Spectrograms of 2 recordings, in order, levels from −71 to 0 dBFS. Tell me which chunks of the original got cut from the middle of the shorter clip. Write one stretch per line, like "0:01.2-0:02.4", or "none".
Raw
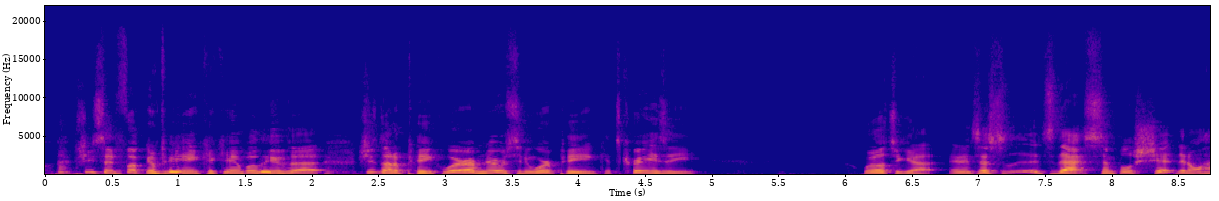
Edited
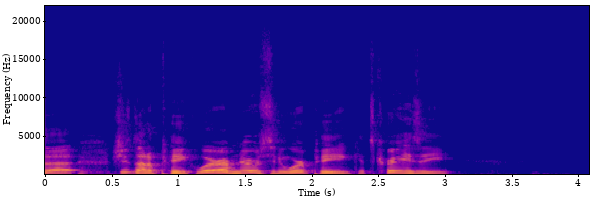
none

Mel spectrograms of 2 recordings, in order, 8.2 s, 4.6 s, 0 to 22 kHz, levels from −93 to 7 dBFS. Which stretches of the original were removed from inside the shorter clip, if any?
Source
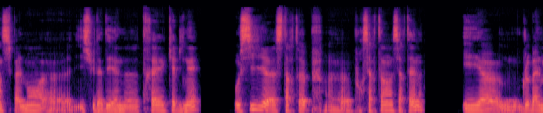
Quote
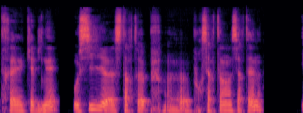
0:03.1-0:03.4

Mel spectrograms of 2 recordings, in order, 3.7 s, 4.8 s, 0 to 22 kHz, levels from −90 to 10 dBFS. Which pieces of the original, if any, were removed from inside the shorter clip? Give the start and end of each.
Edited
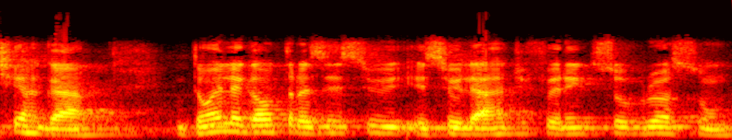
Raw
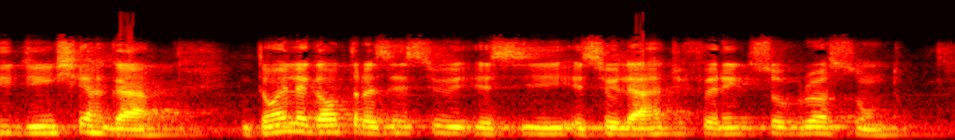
0:02.4-0:02.8

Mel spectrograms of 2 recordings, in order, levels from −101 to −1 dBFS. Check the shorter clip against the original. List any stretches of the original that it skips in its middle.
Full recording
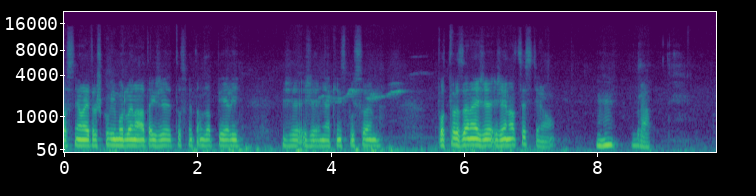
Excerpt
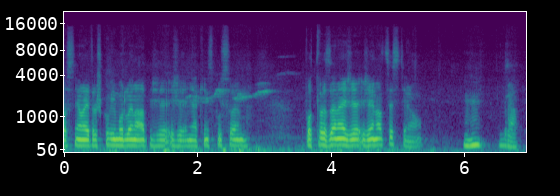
0:01.2-0:03.2

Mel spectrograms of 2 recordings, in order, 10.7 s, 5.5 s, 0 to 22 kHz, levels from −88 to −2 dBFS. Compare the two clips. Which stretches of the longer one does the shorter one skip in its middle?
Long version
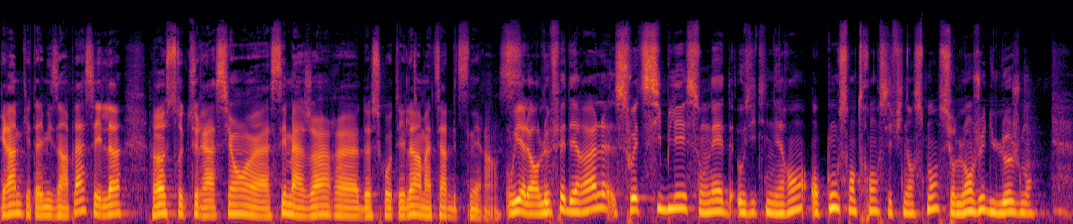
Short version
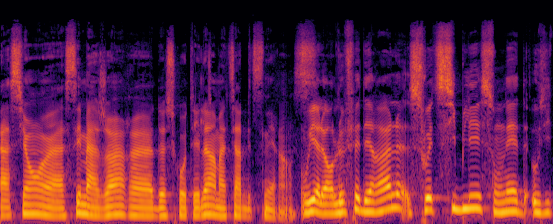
none

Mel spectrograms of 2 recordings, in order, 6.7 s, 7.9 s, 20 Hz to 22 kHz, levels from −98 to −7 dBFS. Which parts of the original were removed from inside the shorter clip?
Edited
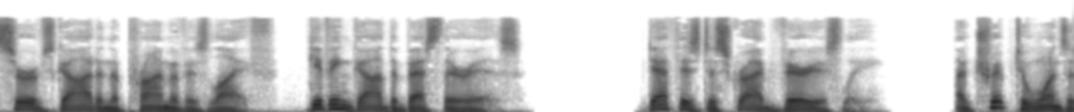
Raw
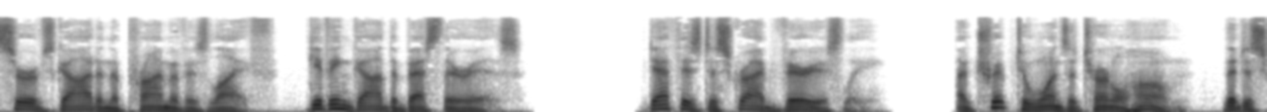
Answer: none

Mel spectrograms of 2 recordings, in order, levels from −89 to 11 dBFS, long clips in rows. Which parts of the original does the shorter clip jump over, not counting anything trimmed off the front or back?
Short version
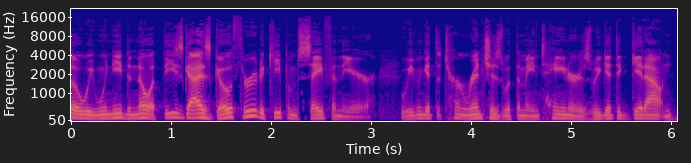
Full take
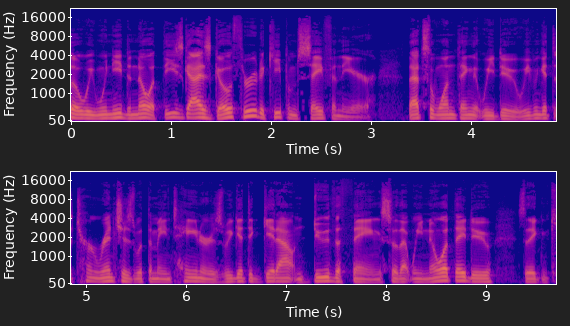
0:03.3-0:04.5

